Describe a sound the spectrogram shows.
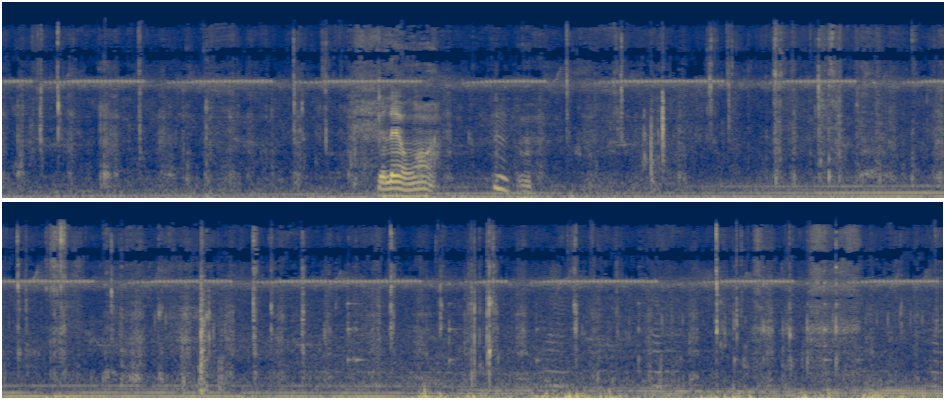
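Two men crunch raw vegetables as they chew.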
